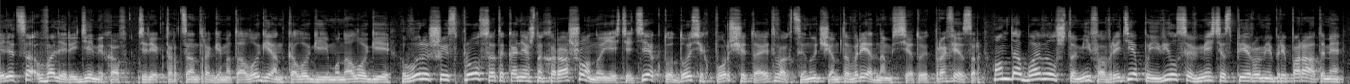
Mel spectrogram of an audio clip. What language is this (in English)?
Russian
